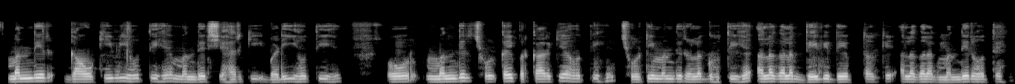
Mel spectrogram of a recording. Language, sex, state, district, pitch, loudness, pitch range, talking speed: Hindi, male, Uttar Pradesh, Jyotiba Phule Nagar, 130 Hz, -18 LUFS, 125-140 Hz, 190 wpm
